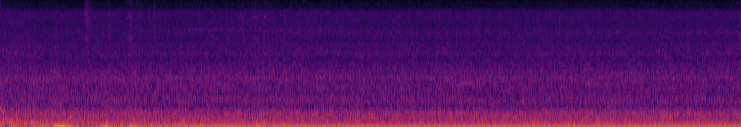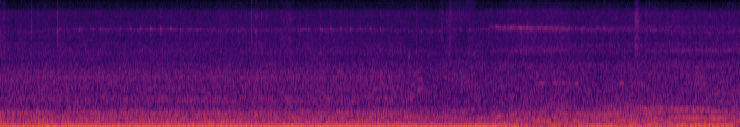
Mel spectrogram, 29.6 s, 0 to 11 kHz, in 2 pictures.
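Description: MAN Lion's City LE Ü city bus running, with its D0836 EEV six-cylinder diesel and ZF Ecolife automatic gearbox heard from inside the passenger cabin ahead of the rear axle as a steady low drone. There are a few knocks about a second in. Near the end the drone drops a little and a whine rises and falls.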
